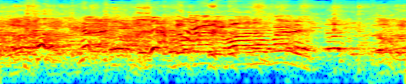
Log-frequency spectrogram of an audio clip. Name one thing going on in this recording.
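A bald middle-aged man laughs.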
